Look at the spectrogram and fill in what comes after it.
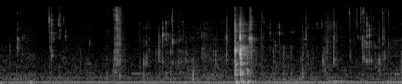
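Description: Close-miked chewing of food, with many small wet mouth clicks and one louder smack about two and a half seconds in, over a steady low hum.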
